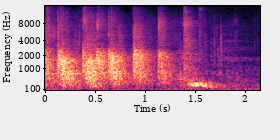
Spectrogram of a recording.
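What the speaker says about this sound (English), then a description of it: "give you a round of applause for all your hard work" Small group at a town council meeting clapping for pool staff, a short burst of a handful of distinct, close claps that thins out and fades after about a second and a half.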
